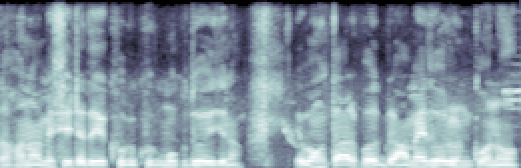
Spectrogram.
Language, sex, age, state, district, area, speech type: Bengali, male, 18-30, West Bengal, North 24 Parganas, rural, spontaneous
